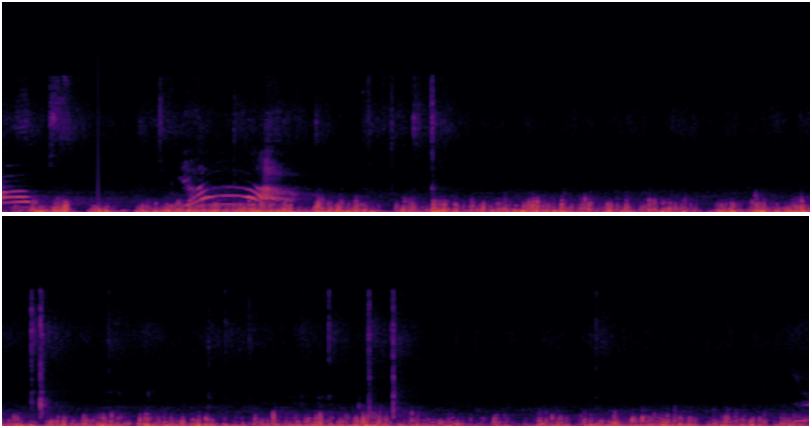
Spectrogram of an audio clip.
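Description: Small plastic toys being handled and clicked together, with close rustling handling noise. About a second in, a child's short, high, gliding vocal sound rises and falls twice.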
